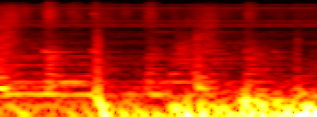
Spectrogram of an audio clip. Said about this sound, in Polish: NASA publikuje zdjęcia z Marsa i jeszcze dodatkowo znalazłem dźwięk z Marsa. Gdzie to nasze fakty go grały. Mar- Mars brzmi tak.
